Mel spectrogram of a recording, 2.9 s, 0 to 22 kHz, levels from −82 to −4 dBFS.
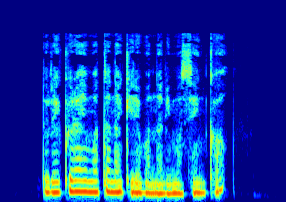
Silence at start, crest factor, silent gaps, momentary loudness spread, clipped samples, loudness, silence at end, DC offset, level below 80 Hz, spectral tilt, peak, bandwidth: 0.4 s; 16 dB; none; 11 LU; under 0.1%; -25 LUFS; 0.65 s; under 0.1%; -66 dBFS; -6 dB/octave; -10 dBFS; 11.5 kHz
